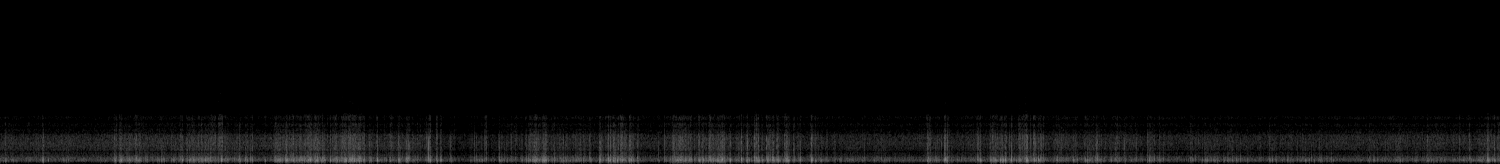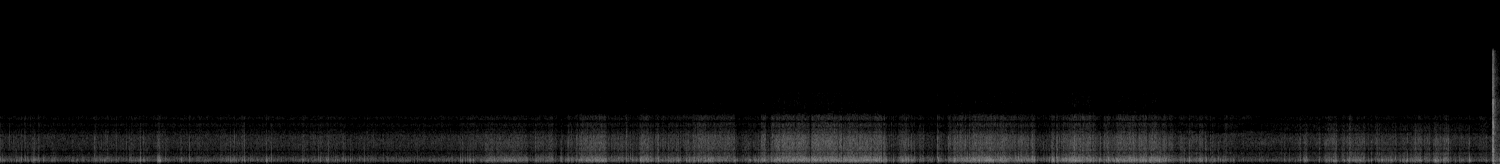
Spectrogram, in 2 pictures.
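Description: Radio static: a crackling, hissy noise with a thin, band-limited tone. It swells and fades irregularly and is loudest about two-thirds of the way through.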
